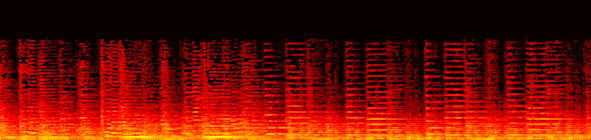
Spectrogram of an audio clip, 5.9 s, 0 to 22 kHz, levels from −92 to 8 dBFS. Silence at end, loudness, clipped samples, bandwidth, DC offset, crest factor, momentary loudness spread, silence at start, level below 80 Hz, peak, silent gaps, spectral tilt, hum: 0 s; -28 LUFS; under 0.1%; 16 kHz; under 0.1%; 16 dB; 7 LU; 0 s; -60 dBFS; -12 dBFS; none; -5 dB/octave; none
